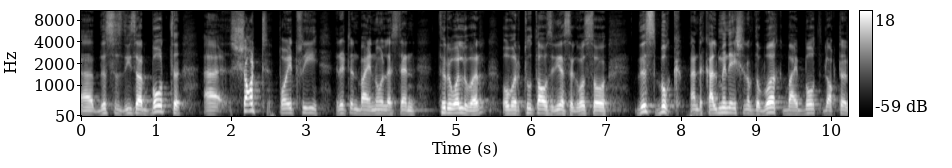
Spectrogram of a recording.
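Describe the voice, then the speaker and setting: The speaker has a Tamil accent and ordinary pitch variation. The recording is very clean, with a silent background. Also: man, medium pitch for a man, moderate pace. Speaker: university vice chancellor, book launch speaker. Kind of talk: formal speech at book launch. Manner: formal, with frequent fillers.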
